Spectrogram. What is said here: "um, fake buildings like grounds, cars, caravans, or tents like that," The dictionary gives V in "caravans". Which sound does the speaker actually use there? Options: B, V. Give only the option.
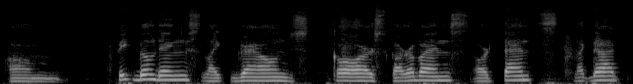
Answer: B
